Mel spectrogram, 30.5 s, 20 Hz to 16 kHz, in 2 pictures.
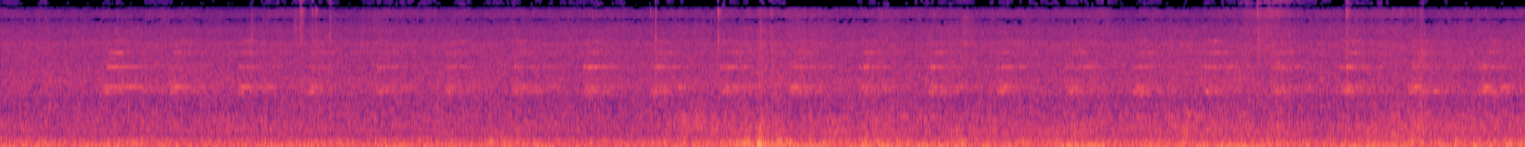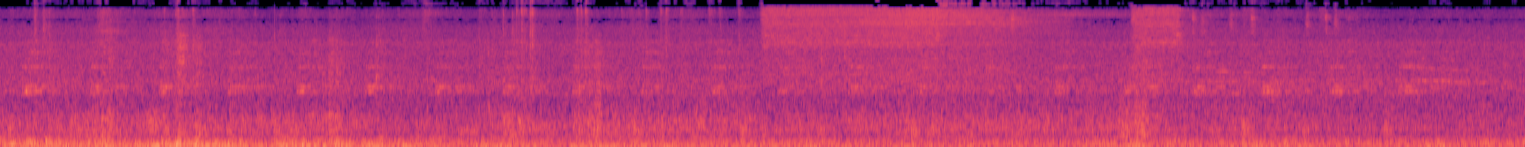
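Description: GO Transit commuter train in motion, heard from inside a passenger coach: a steady low rumble of wheels on the rails, swelling briefly about 7 and 17 seconds in, with a faint high whine behind it. A few short hisses come in the last several seconds.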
